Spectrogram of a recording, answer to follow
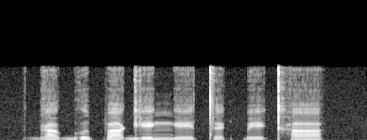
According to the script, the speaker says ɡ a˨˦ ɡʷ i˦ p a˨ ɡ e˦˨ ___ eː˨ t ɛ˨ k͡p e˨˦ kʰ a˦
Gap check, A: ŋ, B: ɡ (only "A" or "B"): A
